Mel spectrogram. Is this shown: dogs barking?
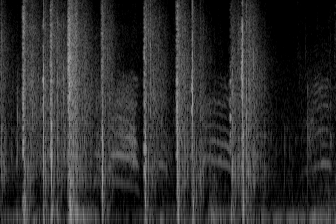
no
